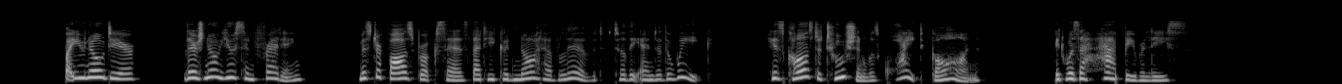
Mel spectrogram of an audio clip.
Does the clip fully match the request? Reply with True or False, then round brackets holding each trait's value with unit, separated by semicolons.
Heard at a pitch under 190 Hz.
False (245 Hz)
